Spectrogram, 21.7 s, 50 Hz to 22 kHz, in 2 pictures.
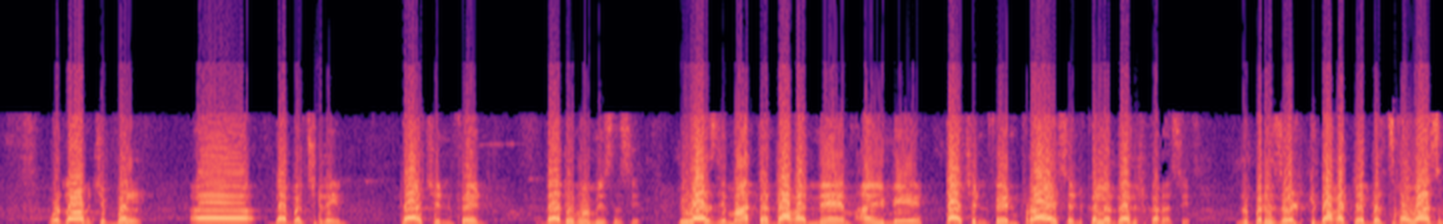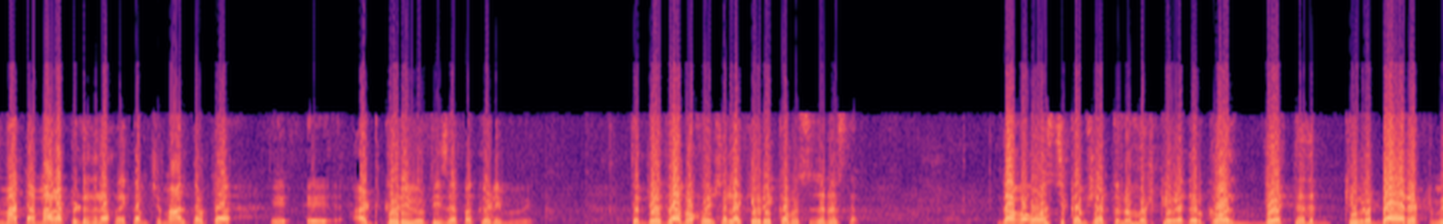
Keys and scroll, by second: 17.8 ctrl+s, 21.2 ctrl+s.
